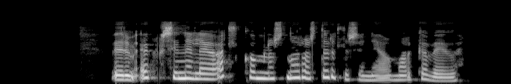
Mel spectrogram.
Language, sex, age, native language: Icelandic, female, 30-39, Icelandic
